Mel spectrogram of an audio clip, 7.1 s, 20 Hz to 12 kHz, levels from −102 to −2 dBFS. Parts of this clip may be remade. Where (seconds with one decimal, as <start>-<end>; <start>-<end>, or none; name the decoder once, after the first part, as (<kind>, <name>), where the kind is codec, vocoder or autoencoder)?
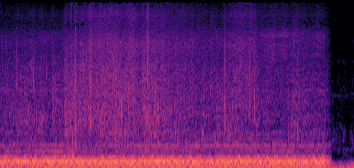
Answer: none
